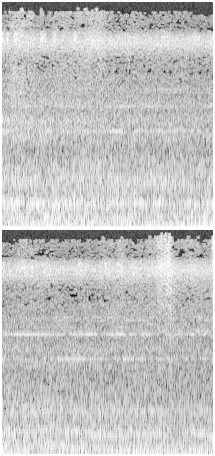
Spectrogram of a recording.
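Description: Hankyu Kyo-train Garaku train: a steady low rumble with a faint, steady high hum over it.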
